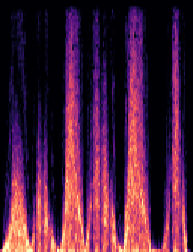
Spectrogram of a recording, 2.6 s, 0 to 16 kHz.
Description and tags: The right mouse button trick was only slightly successfull so processing was in order to achieve the different scratch sounds. Cross fader on 12 cups of espresso simulated with Cool Edit.
vinyl, flare, scratching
